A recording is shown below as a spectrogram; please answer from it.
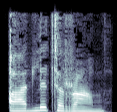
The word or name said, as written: ad litteram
